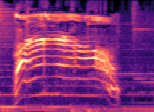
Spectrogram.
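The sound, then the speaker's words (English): A single drawn-out cat meow, loud, rising at the start and sliding down at the end, lasting over a second with a faint background hum. “Nope, the cat's alive.”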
